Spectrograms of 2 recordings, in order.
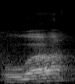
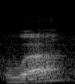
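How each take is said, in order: The two takes are said the same way.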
